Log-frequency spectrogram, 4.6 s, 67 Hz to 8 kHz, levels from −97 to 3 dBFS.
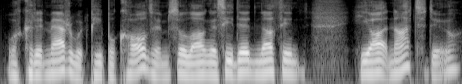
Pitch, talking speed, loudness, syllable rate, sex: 120 Hz, 245 wpm, -16 LUFS, 5.5 syllables/s, male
